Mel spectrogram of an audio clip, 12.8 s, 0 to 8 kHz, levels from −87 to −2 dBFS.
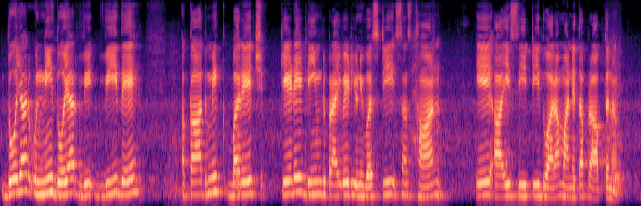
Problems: none marked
